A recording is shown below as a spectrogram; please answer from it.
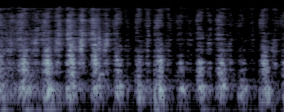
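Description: Graphite pencil scratching across paper as it writes, in quick rasping strokes about seven a second.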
